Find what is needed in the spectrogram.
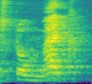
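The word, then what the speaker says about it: stomach: तो क्योंकि लास्ट में प्रोनाउंसिएशन स्टोमैक, सी एच जो है क प्रोनाउंसिएशन दे रहा है तो ये बनेगा स्टोमैक्स.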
